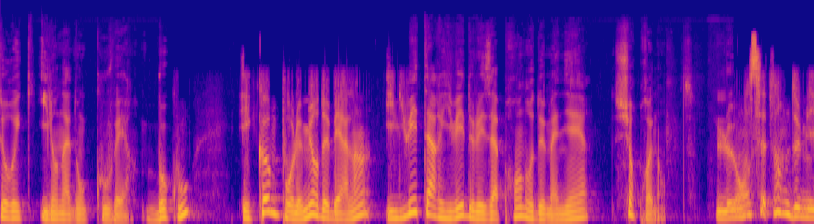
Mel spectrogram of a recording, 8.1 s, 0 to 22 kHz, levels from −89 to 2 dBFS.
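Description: French speech with two stretches of Bluetooth SBC bit pool drop, 1.69 to 4.09 s (ending before "est arrivé de les") and 7.33 s to the end after "apprendre de manière surprenante". The treble dulls and gritty noise rises, which fits the bit pool falling from 31 to 8, around 66 kbps, on a congested link.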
